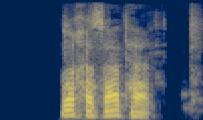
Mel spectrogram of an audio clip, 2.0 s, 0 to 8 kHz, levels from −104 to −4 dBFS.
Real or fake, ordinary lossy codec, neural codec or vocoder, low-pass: real; AAC, 32 kbps; none; 7.2 kHz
